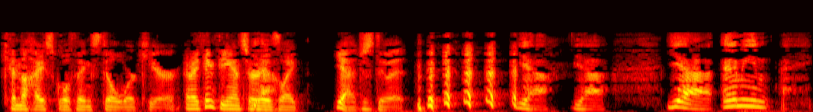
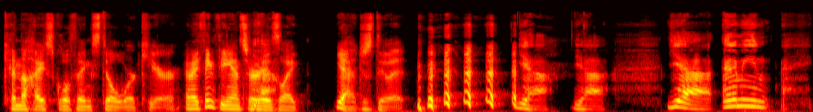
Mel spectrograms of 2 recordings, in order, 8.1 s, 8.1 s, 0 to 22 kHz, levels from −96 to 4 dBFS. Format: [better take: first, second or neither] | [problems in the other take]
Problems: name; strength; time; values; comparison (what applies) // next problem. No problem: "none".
second | garbled, watery; badly; nothing above 6.5 kHz; slightly in the second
